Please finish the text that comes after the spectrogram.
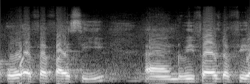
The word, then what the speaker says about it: Awfis: office right so uh awf is the pronunciation for office and we felt if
